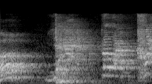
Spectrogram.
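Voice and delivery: high, sharp yelled order; battle shout. Shown as a demonstration. Preacher shows fighting off a demon, yelled command. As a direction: yell it to drive off an enemy. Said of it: "이렇게 되는 거지".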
